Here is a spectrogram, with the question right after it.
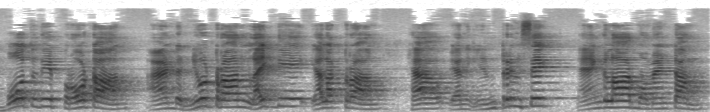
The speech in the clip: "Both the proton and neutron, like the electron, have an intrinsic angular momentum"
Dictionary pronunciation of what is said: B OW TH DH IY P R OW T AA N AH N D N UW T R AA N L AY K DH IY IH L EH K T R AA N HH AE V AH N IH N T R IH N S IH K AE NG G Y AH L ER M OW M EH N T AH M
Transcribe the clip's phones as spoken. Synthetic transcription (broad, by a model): B OW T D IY P R OW T AA N AH N D N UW T R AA N L AY K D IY IH L EH K T R AA N HH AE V AH N IH N T R IH N S IH K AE NG G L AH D M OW M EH N T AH M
